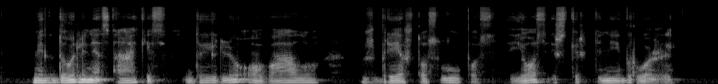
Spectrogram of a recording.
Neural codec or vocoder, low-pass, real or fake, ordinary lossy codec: codec, 44.1 kHz, 7.8 kbps, DAC; 14.4 kHz; fake; Opus, 32 kbps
